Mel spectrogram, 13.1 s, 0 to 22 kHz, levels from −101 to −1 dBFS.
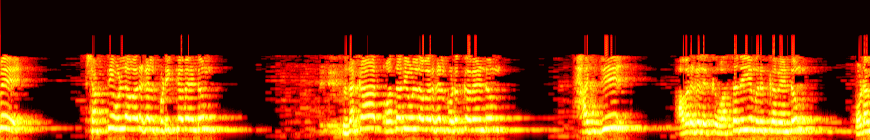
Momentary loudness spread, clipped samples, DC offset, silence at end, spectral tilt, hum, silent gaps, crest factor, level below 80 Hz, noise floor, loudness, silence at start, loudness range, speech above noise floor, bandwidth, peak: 17 LU; 0.2%; under 0.1%; 0 s; -6.5 dB/octave; none; none; 12 dB; -48 dBFS; -52 dBFS; -10 LUFS; 0 s; 4 LU; 43 dB; 8 kHz; 0 dBFS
